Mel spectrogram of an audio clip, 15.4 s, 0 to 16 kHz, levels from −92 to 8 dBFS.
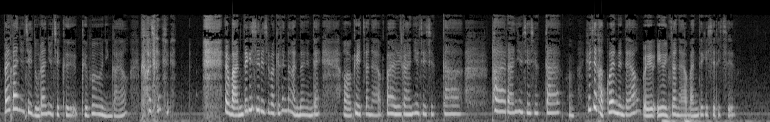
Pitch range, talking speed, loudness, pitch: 220-285 Hz, 275 characters per minute, -18 LUFS, 245 Hz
